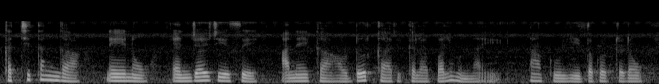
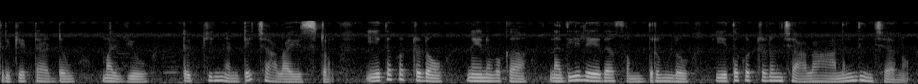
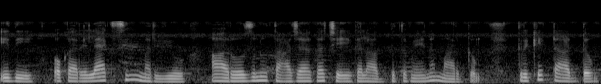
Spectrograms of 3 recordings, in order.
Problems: background conversations at intervals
